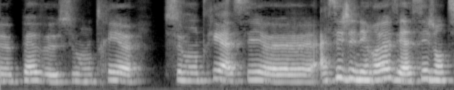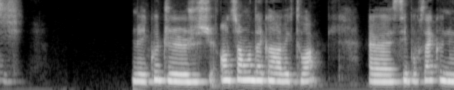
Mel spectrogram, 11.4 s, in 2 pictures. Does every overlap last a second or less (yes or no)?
yes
